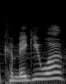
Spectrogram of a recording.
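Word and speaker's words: Kamigawa: around Oni cult Anvil it's an artifact from camigua which is how you pronounce that whenever one or more artifacts you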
